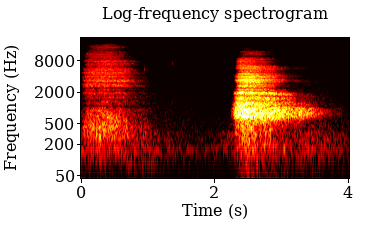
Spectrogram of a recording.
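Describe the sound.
One deep breath through the mouth: a steady airy inhale, a short pause, then a louder, breathy open-mouthed exhale that gradually fades.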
